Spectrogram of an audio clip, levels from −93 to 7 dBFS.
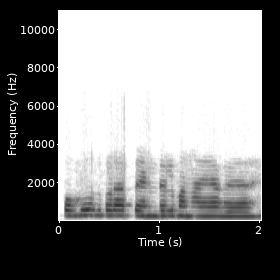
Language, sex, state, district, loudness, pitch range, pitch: Hindi, female, Uttar Pradesh, Jalaun, -21 LUFS, 240-275 Hz, 260 Hz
